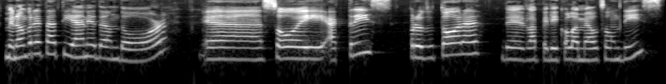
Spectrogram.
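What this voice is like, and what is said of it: Brazilian accent speaking Spanish. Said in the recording (Spanish): “ese acento, tú eres de dónde? ... Yo soy brasileña.”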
